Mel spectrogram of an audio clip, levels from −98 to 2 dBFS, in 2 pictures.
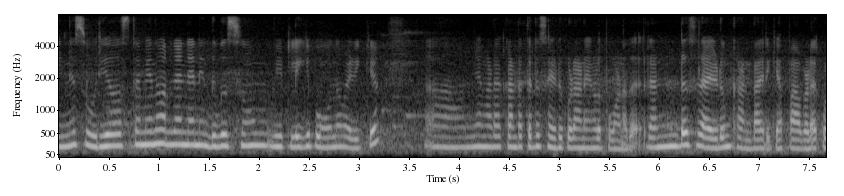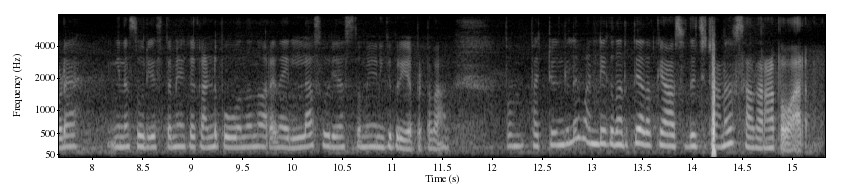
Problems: none marked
